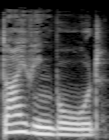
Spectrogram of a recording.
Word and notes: diving board: British English

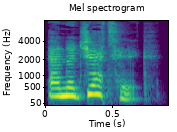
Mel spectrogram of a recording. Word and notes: energetic: British English

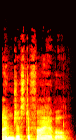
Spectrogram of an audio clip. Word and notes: unjustifiable: American English

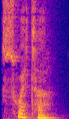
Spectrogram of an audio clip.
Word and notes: sweater: British English

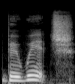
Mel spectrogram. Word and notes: bewitch: American English

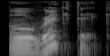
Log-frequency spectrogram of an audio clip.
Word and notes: orectic: British English

